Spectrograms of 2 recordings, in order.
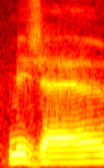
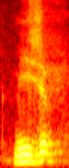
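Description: First: It is said with a French pronunciation. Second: It is said with a plain Dutch pronunciation.

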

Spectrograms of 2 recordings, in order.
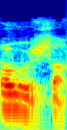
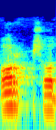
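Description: First: The first vowel is long. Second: The first vowel is short. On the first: The speaker calls it right. "maar oerschot, lang dus" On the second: The speaker calls it wrong. "niet orschot"

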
